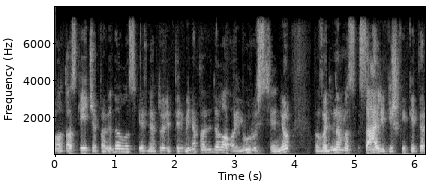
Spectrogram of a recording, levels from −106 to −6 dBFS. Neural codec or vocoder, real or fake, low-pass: none; real; 7.2 kHz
